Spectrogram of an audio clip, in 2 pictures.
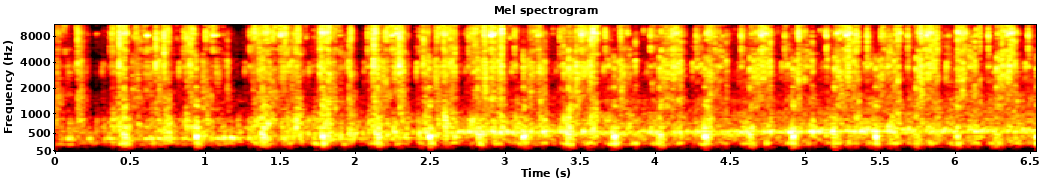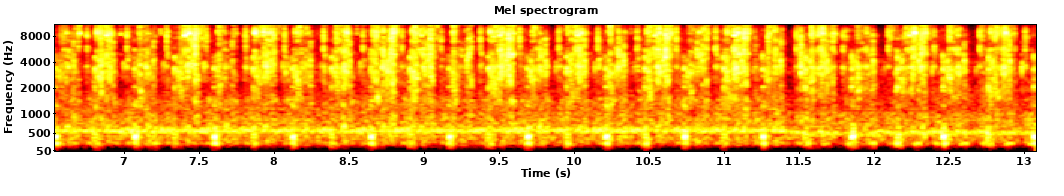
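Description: A sewing machine stitching a dense satin-stitch zigzag for tulip appliqué, a steady fast needle chatter with a constant motor hum, fairly quiet and close, running without pause and with no talking.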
